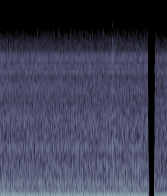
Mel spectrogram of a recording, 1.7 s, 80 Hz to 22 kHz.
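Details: Salter AIRE Plus compressor running with Salter #8900 nebulizer during aerosol medication treatment (typically 6–8 minutes): steady low mechanical hum that cuts off abruptly near the end when the compressor is switched off; normal nebulizer compressor operation.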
